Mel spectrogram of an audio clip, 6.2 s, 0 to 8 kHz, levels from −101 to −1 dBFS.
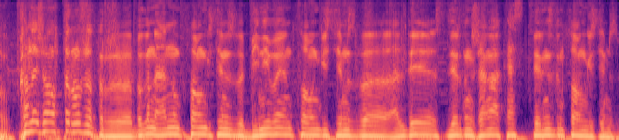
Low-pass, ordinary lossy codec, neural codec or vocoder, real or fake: none; none; none; real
